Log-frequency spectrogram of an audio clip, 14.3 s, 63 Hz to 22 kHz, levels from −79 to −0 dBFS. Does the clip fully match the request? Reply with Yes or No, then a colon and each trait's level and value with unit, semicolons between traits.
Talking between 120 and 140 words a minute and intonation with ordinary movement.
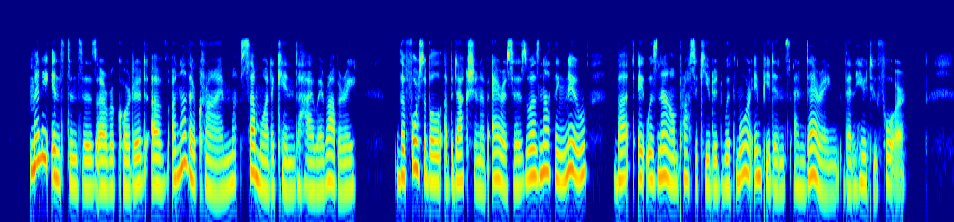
Yes: slow, 135 wpm; average, 4.6 semitones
